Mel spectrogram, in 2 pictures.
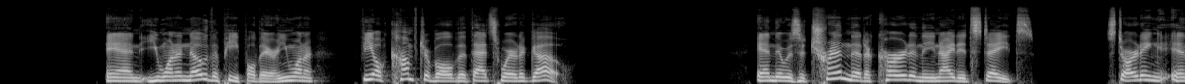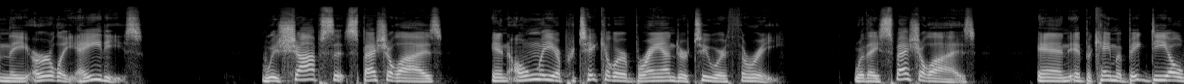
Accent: American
